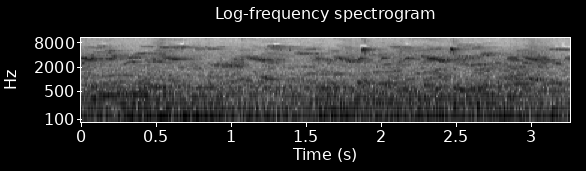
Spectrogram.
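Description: Birds chirp and coo in a busy outdoor setting at Walt Disney World, a steady murmur of bird calls with some faint background noise.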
